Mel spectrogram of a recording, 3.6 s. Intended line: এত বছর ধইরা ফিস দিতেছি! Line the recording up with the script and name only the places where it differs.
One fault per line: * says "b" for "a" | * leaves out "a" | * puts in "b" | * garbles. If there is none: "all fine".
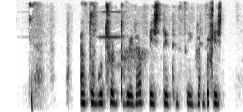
* garbles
